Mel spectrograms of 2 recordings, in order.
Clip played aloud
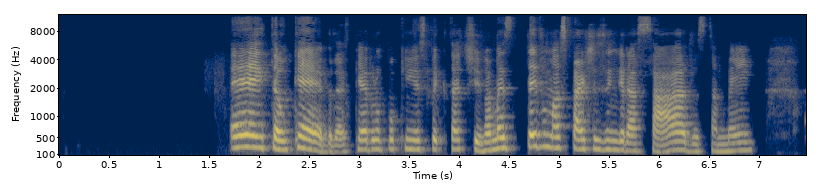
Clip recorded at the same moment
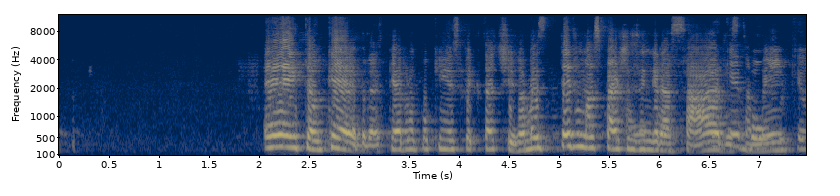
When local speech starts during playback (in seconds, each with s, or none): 5.6 s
